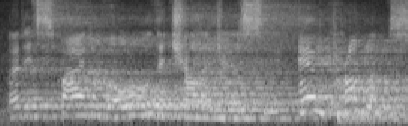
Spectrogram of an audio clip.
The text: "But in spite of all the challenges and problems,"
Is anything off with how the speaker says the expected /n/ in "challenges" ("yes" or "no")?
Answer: no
